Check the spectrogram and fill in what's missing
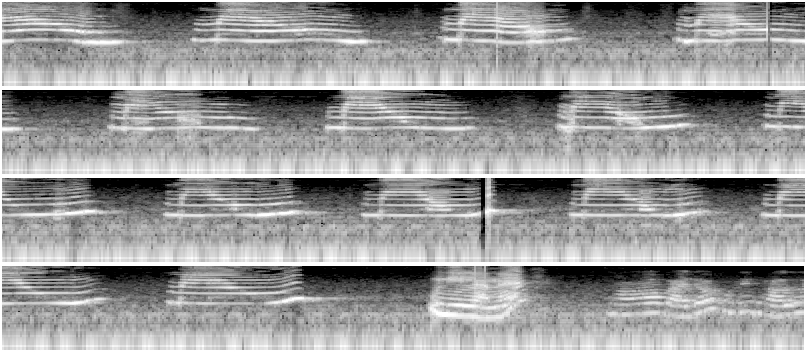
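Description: A person imitates a cat, giving a long string of about fourteen evenly spaced, close, clear meows, each rising and falling in pitch, ending with a longer, wavering drawn-out yowl.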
